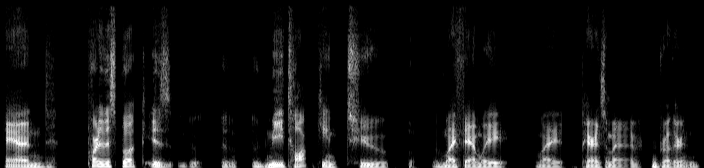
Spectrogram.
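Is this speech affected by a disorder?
Yes: stuttering; audible stuttering during interviews, noticed by listeners; here prolonged sounds.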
